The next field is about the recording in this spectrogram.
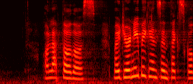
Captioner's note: speaking native language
